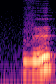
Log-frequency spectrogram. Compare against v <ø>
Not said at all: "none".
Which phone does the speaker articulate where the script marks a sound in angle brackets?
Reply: ø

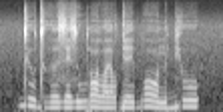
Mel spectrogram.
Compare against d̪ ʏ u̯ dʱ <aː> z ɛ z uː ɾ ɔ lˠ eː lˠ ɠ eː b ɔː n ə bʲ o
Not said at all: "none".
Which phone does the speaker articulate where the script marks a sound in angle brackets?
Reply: əː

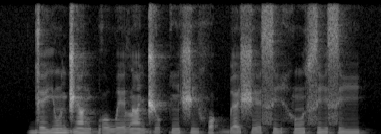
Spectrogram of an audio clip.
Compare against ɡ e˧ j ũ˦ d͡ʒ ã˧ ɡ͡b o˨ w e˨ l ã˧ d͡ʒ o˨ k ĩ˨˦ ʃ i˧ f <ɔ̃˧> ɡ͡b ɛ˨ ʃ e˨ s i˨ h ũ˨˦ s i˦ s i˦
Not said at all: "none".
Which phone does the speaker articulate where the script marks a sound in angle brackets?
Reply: ɔ˧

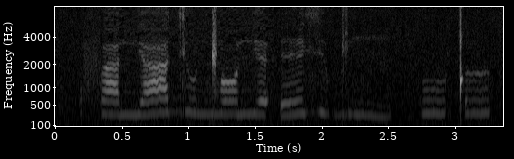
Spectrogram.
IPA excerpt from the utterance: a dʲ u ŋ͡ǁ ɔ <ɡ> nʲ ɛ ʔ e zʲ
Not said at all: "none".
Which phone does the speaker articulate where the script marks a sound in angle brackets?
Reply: none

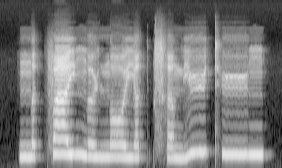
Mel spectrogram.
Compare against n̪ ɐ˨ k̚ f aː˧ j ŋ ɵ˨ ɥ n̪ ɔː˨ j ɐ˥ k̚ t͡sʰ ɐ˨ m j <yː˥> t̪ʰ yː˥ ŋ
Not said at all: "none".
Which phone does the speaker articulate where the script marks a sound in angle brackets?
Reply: yː˥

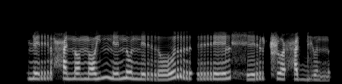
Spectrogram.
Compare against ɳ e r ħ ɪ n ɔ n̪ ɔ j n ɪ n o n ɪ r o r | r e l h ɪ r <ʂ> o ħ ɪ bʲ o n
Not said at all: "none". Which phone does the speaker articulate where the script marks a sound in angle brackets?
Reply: ʈ͡ʂ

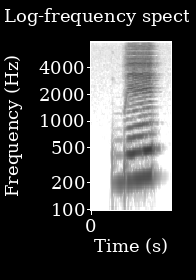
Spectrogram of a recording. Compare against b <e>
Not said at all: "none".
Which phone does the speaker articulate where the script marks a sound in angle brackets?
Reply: e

